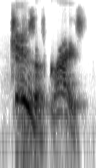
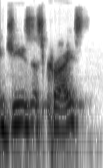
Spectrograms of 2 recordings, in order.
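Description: First: High, startled exclamation; exclaimed oath. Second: Said in the usual way. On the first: Acted. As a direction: blurt it out as a shocked curse. Acting out surprised oath.

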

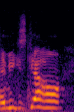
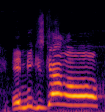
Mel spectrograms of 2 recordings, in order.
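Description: First: Said in the usual way. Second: Higher and louder on Garand; calling out the gun name, thrilled; excited. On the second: Real, not acted. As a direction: Garand called out with sudden excitement.

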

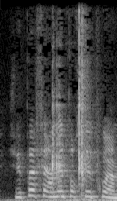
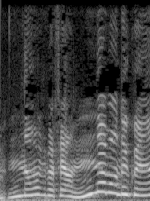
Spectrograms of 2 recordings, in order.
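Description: First: Said in the usual way. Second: High, distorted silly voice; playful mock protest. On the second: Crafter joking with viewers about her bee, silly mock protest. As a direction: clown the words, pitched well up. Clowns the line, then laughs.

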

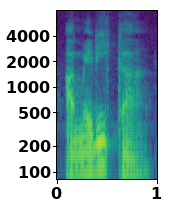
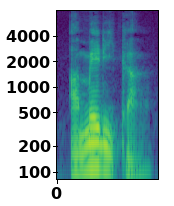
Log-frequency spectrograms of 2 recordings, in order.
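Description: First: América said with the stress moved to "ri", as "ameRIca"; misplaced stress. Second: América with the force on the syllable "mé"; stress on ME. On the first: Teacher showing América without its written accent, stressed on "ri". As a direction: stress the second-last syllable of América, "ameRIca". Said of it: "si la palabra América no tuviera un acento". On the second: Teacher showing students where América takes its force, stress on "mé". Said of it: "la sílaba que lleva más fuerza al pronunciar". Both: Shown as a demonstration.

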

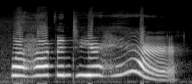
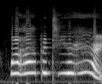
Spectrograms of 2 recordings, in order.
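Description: First: Much higher, slow, louder coo; drawn-out squeaky baby voice; high baby talk. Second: Much higher and louder, quicker; squeaky baby talk. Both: Acted. Mom teasing baby.

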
